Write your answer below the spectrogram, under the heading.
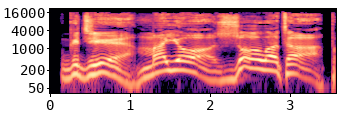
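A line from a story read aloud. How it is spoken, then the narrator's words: Roaring. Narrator (Russian): проревел кулон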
